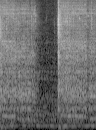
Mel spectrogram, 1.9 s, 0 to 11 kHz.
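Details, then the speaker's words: Sony SLV-R1000 VHS VCR, gears oiled, cover off: light steady whirring chatter with a sharp tick from worn plastic reel hubs and gears; only replacement would quieten them. "the hubs are getting a bit noisy but we'll try that again there's not a heck of a lot I can do to quieten that down as when you get plastic parts that start to wear out itth they sometimes get a bit noisy"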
